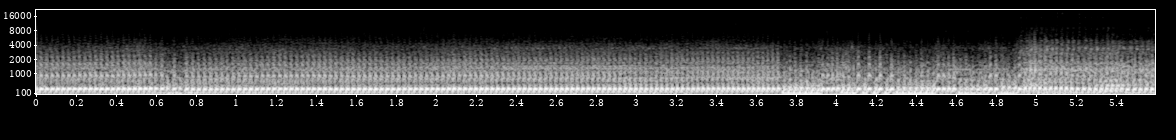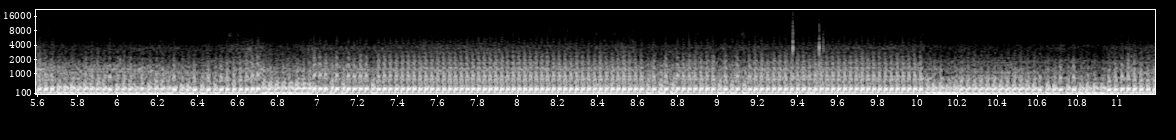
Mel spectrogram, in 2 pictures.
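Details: TaoTao 140cc pit bike on its first ride after clutch replacement, cold day, started first kick: small single revs up and down cleanly under riding load, pitch tracking throttle smoothly, no sucking noise or rattle; normal running.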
